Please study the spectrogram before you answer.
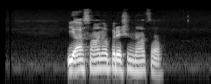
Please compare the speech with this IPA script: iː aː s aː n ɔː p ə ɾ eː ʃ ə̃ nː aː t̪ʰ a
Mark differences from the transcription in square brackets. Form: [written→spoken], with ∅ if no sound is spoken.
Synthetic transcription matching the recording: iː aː s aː n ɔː p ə ɾ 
